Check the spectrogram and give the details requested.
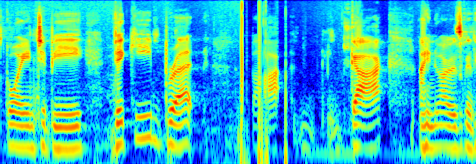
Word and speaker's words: Gach: Our first chef is going to be Vicki Brett Gach. I know I was going to get that wrong. She says it rhymes with Bach.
